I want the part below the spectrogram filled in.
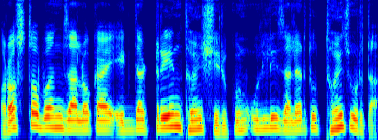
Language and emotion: Goan Konkani, neutral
